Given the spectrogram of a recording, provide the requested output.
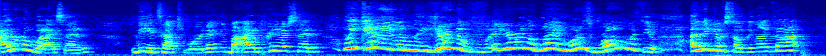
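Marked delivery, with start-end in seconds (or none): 3.4-6.6 mock, rude, high-pitched yelling. Retelling yelling back at the woman blocking the exit: imitating own yelling back. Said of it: "I start yelling back at her".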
